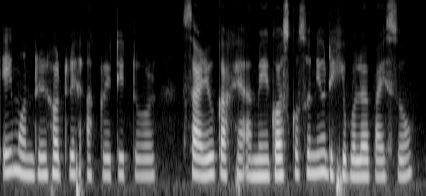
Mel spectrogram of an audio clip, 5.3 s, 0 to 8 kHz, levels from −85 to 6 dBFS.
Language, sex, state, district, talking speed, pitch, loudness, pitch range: Assamese, female, Assam, Kamrup Metropolitan, 100 wpm, 225 Hz, -18 LUFS, 220-240 Hz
